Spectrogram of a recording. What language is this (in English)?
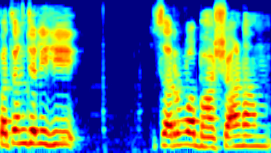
Sanskrit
